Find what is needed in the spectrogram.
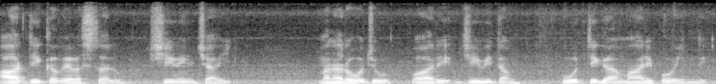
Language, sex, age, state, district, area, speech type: Telugu, male, 18-30, Andhra Pradesh, Palnadu, rural, spontaneous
